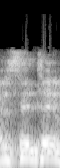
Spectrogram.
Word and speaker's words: Vicente: Vicente. – Yeah. Vicente Luque.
